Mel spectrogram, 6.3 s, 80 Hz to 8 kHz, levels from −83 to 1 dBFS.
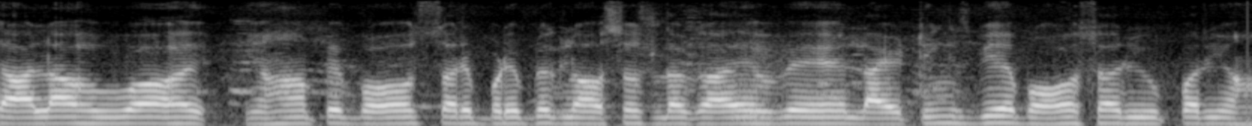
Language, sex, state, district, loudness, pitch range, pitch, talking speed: Hindi, male, Odisha, Khordha, -15 LUFS, 145-150 Hz, 150 Hz, 180 wpm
